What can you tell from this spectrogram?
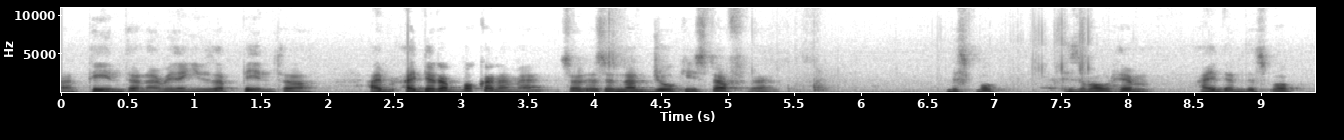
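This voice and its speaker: A man's voice: on the high side, gravelly, husky, dull audio. A man speaking reflectively in an interview, often adding little tag questions. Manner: musing, with frequent tag questions.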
